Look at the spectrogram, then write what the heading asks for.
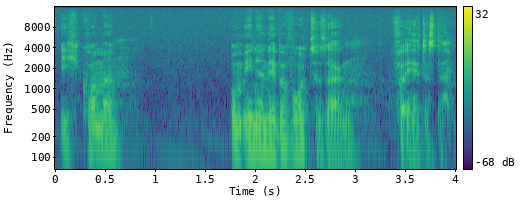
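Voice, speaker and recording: An actor playing a wry, restless male caricaturist in a radio drama, husky and theatrical, with formal old-fashioned address. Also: fairly low pitch, big pitch swings, moderate pace, dark tone. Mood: wry, resigned. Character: wry, restless caricaturist bidding his neighbour farewell. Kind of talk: literary radio drama acting.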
